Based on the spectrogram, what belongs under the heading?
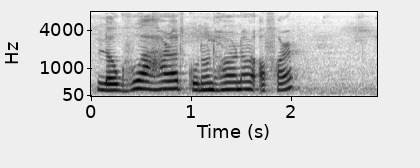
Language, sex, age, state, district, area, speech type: Assamese, female, 18-30, Assam, Charaideo, urban, read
